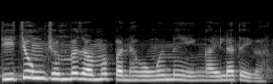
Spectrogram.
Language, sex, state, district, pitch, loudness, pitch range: Wancho, female, Arunachal Pradesh, Longding, 215 Hz, -13 LUFS, 195-245 Hz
